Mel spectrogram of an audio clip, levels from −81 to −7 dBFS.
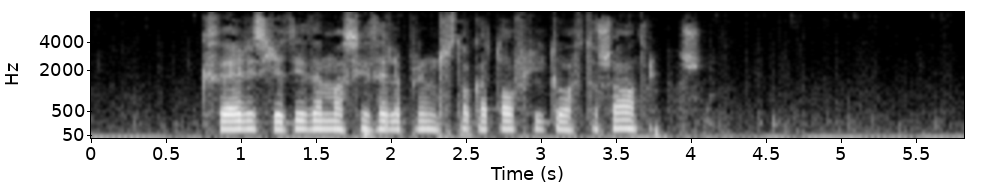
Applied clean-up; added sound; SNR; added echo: none; Livestock, farm animals, working animals; 20 dB; none.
